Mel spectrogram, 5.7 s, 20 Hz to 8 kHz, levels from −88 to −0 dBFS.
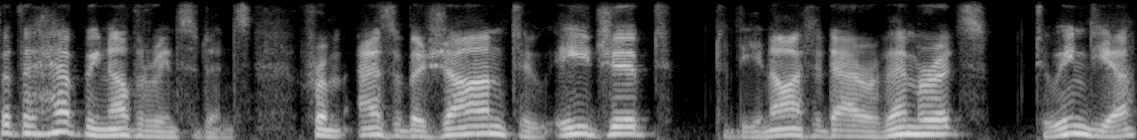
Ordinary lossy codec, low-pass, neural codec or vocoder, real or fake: Opus, 32 kbps; 7.2 kHz; none; real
